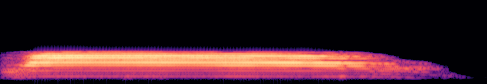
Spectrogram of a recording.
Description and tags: Capuchinbird Ext
An attempt to isolate a Capuchinbird from a file.
request, perissocephalus-tricolor, capuchinbird, xy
